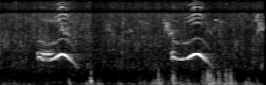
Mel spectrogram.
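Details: Asian koel, male and female mentioned: two clear whistled calls about one and a half seconds apart, each a short rise then a longer falling slur, over low rustling and trickling background noise.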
